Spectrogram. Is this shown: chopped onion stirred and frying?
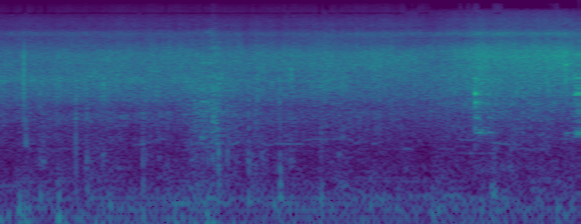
yes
